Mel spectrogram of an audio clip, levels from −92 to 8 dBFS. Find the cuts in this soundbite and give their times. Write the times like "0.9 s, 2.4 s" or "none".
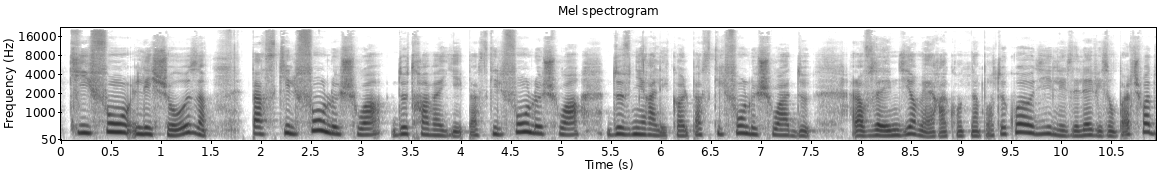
none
